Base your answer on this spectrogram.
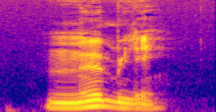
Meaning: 1. to furnish 2. to break the silence
- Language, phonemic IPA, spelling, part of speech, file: French, /mœ.ble/, meubler, verb, Fr-meubler.ogg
